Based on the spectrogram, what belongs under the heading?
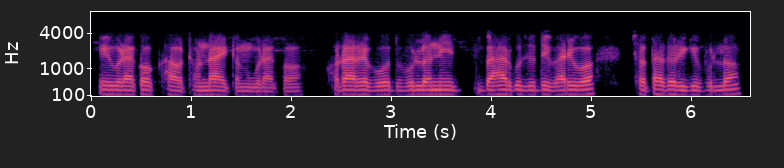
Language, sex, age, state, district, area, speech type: Odia, male, 30-45, Odisha, Koraput, urban, conversation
